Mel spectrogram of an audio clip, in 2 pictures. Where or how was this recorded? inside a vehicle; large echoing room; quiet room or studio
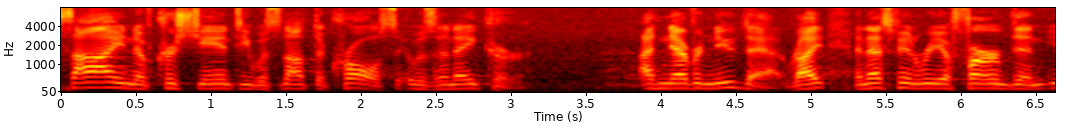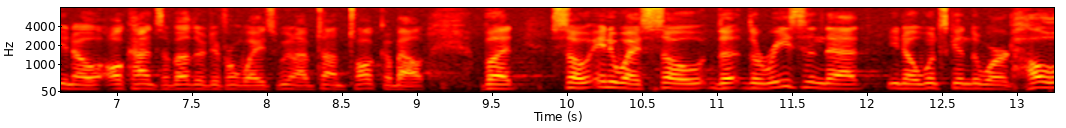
large echoing room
